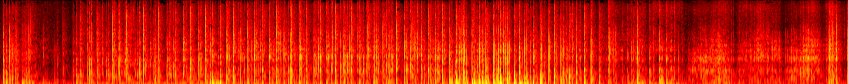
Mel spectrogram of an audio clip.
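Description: Long pink acrylic nails tap quickly on the front of an old, thin folded cardstock birthday card reading "A Birthday Poem Just For You," held upright in both hands. A rapid, uneven stream of dry, papery clicks and crackles continues throughout, with soft low thumps underneath and no ring after each tap.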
